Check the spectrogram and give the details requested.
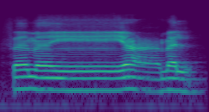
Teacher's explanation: നൂനിനെ യായിലേക്ക് ലയിപ്പിക്കുന്നു. പൂർണ്ണമായ ലയനമല്ല, മറിച്ച് ഭാഗികമായ ലയനമാണ്. ഇദ്ഗാം നാഖിസാണിത്. · നൂനിൻ്റെ ഉച്ചാരണം അല്ലെങ്കിൽ നൂനിൻ്റെ ശബ്ദം ഭാഗികമായി കേൾപ്പിച്ചുകൊണ്ട് തന്നെയാണ് പാരായണം ചെയ്യപ്പെടുന്നത്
